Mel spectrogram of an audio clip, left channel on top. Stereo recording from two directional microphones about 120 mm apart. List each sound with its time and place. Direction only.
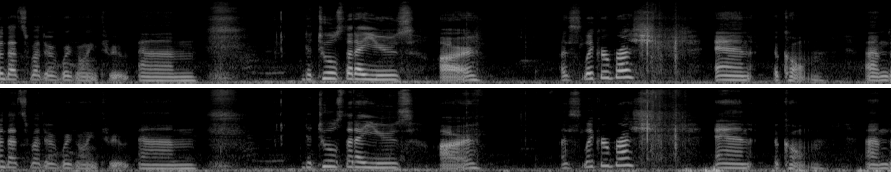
0.0 s speech: 40° right (ahead or behind)
6.4 s speech: 20° left (ahead or behind)
7.1 s speech: 40° right (ahead or behind)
